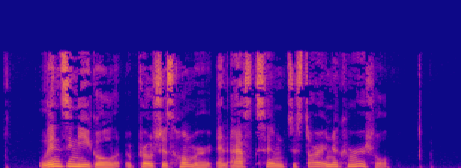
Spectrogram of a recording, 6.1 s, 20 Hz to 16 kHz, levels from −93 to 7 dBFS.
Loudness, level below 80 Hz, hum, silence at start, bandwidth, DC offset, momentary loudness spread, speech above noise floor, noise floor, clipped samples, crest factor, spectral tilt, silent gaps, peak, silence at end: -24 LUFS; -62 dBFS; none; 0.5 s; 11.5 kHz; under 0.1%; 13 LU; 41 dB; -65 dBFS; under 0.1%; 18 dB; -4 dB/octave; none; -6 dBFS; 1 s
